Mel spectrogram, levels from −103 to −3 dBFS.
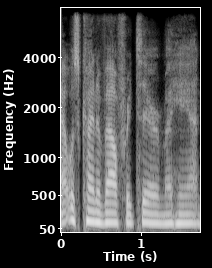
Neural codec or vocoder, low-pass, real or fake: codec, 16 kHz, 0.5 kbps, X-Codec, WavLM features, trained on Multilingual LibriSpeech; 7.2 kHz; fake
